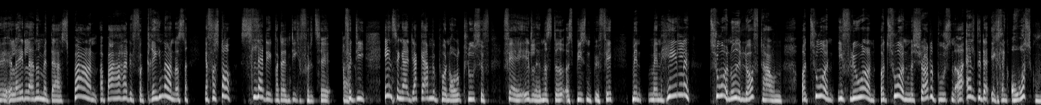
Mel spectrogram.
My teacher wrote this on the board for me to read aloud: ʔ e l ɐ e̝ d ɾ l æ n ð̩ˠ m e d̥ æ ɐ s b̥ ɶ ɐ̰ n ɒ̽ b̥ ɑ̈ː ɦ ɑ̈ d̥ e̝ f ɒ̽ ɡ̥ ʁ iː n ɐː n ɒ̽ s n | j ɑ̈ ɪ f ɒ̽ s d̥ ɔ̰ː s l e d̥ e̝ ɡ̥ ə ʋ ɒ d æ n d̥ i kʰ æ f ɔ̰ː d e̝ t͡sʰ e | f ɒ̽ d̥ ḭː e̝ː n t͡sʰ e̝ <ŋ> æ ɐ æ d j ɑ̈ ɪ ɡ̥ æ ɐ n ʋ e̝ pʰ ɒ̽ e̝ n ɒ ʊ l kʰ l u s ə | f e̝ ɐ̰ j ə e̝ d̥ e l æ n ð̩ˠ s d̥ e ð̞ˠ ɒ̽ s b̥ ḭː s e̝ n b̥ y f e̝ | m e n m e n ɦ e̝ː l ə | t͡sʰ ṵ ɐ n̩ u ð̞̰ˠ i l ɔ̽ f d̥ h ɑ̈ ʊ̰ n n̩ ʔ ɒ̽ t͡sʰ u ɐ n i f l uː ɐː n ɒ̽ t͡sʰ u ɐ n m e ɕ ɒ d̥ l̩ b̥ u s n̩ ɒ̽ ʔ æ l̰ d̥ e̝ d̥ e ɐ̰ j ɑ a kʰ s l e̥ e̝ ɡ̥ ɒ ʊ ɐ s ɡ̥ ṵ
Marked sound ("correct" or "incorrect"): correct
